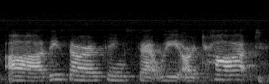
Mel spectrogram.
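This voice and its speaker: A woman's voice: mid-range voice, fairly even intonation, takes it slowly, bright, forceful tone, a little hiss or hum. A middle-aged woman from the Philippines with a slight Filipino accent, speaking earnestly and firmly on a symposium panel. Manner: earnest, firm, lecturing with repeated "okay?". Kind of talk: public talk at a community symposium. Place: community center hall, recorded from afar. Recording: echoey hall recording from far off.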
